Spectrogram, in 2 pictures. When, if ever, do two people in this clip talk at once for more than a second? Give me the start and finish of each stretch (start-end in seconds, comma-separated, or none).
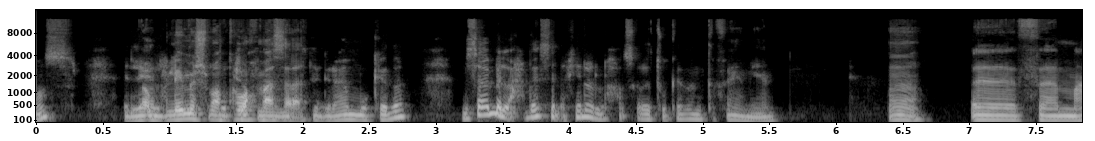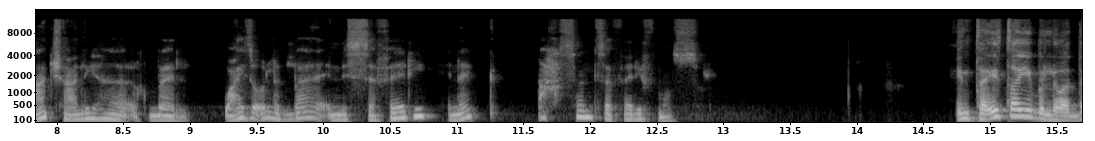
0.8-2.1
